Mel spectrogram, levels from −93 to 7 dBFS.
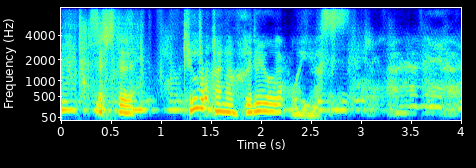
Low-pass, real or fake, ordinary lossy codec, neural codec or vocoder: none; fake; none; codec, 16 kHz, 1 kbps, FreqCodec, smaller model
